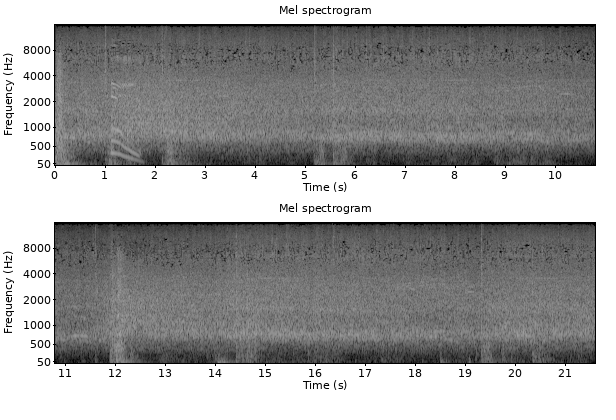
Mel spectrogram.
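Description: Heavy thuds land on a wrestling ring's mat.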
